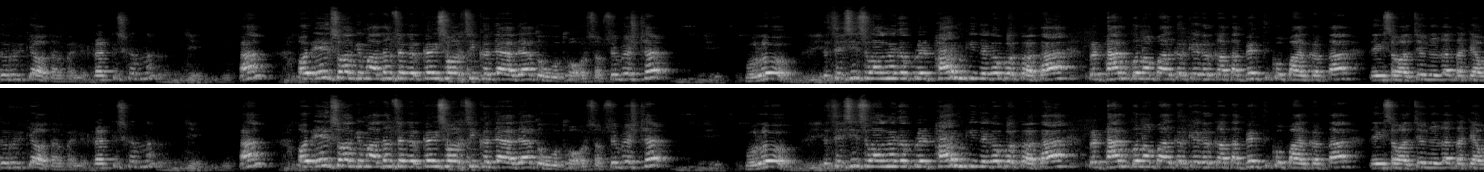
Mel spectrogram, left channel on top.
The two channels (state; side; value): normal; both; correlation 0.95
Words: क्या होता है? पहले प्रैक्टिस करना जी। हाँ, और एक सवाल के माध्यम से अगर कई सवाल सीखा जाए तो वो तो और सबसे बेस्ट है। बोलो, जैसे इसी सवाल में अगर प्लेटफार्म की जगह पर कहता प्लेटफार्म को ना पार करके अगर कहता व्यक्ति को पार करता तो ये सवाल चेंज हो जाता। क्या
